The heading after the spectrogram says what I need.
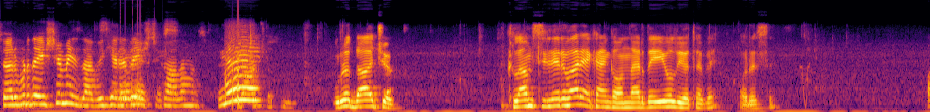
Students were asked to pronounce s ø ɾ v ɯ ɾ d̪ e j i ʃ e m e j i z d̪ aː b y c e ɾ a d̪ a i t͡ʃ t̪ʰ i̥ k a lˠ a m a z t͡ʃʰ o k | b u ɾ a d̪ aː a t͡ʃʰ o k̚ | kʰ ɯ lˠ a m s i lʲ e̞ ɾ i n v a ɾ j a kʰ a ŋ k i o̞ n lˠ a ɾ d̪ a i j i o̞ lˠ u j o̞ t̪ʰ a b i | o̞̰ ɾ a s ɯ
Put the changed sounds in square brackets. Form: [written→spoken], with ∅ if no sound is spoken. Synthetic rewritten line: s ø ɾ v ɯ ɾ d̪ e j i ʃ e m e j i z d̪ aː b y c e ɾ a d̪ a i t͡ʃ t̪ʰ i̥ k a lˠ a m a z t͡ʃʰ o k | b u ɾ a d̪ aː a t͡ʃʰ o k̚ | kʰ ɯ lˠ a m s i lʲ e̞ ɾ i [n→∅] v a ɾ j a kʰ a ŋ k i o̞ n lˠ a ɾ d̪ a i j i o̞ lˠ u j o̞ t̪ʰ a b i | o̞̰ ɾ a s ɯ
